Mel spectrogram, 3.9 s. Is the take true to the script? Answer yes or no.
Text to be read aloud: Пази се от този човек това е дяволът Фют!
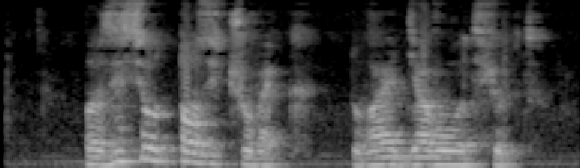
yes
